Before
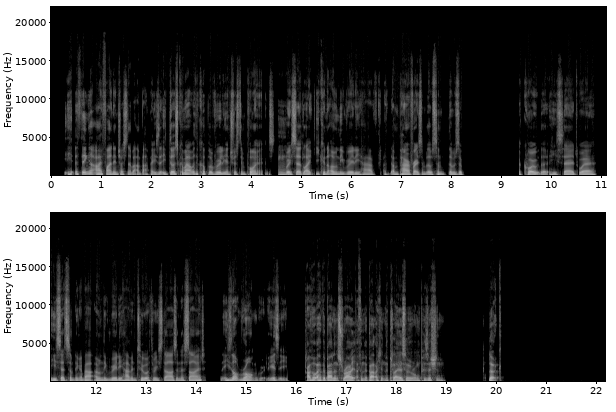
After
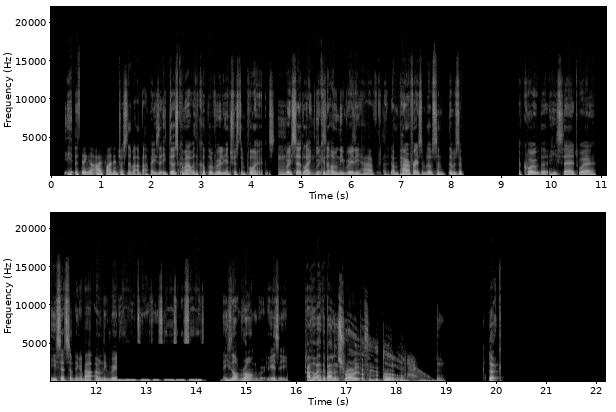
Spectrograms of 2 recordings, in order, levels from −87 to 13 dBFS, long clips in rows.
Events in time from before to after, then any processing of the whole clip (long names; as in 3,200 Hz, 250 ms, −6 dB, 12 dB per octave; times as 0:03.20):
0:00.56–0:01.36: low-pass filter 1,800 Hz 24 dB per octave
0:04.45–0:04.95: delay throw 600 ms, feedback 25%, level −13 dB
0:12.41–0:14.53: linear-phase brick-wall band-stop 210–5,000 Hz
0:16.63: tape stop 2.18 s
